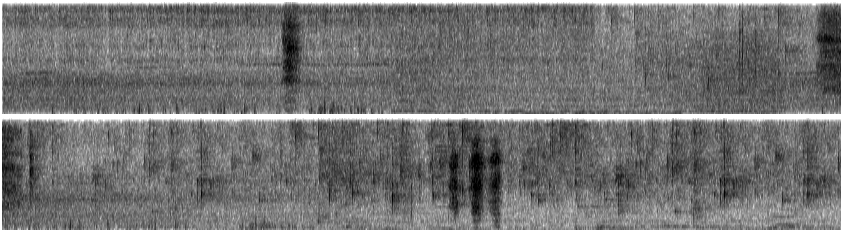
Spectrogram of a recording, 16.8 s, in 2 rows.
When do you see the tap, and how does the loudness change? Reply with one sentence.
The tap can be heard from 0.0 to 16.7 s, getting louder.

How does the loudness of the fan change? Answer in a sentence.
The volume of the fan goes down.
